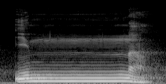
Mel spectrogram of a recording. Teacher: dan ghunah itu makhrajnya dari kisyum dari lubang hidung maka masuk ke hidung ghunah apa Nun tasydid huruf nun dan mim yaitu dari hidung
